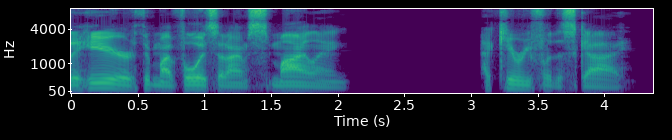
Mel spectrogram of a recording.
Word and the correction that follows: Harakiri: Harakiri, H-A-R-A. K-I-R-I, for the Sky, Harakiri.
